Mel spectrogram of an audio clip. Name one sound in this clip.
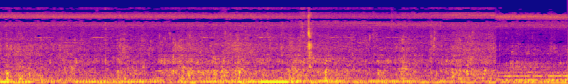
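Water in a pool ripples and laps gently against the sides.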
